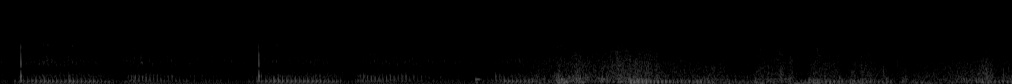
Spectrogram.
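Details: Domestic cat named Clementine purring close to a fluffy microphone, a relaxing bedtime recording; low rumbling purr in rhythmic breaths with faint rustling and a few sharp clicks.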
